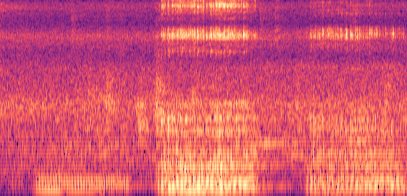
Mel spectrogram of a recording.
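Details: Dogs growling at each other during rough play at home, a steady low growl swelling into a louder, rougher snarling growl, then another pulsing growl burst.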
